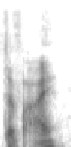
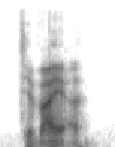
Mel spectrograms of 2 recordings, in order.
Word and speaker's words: Tavai: And going back for a second, I did learn today that it's not pronounced Tavai. It's Tavaya.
